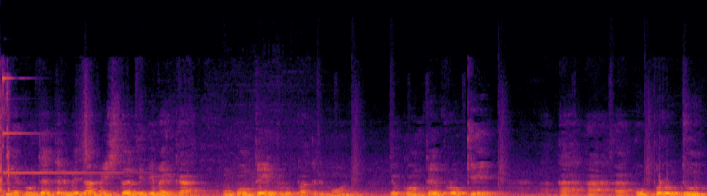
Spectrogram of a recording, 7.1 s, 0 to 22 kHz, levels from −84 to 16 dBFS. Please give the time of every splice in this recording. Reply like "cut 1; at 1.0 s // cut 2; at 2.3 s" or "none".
cut 1; at 2.3 s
